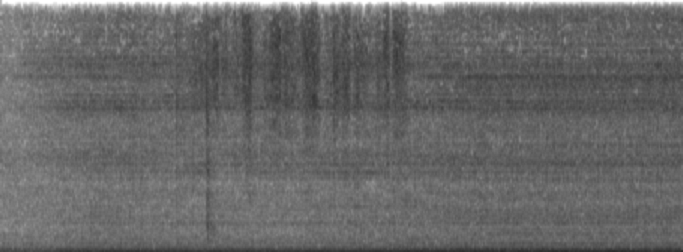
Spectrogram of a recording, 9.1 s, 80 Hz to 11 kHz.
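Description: A 1978 furnace hums steadily with a low, even motor drone and constant airflow rush, close and unchanging apart from a faint click early on, with no voices.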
